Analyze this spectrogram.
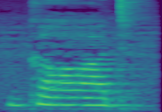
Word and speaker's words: guard: So biscuit, guard. There is no sound of letter U.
